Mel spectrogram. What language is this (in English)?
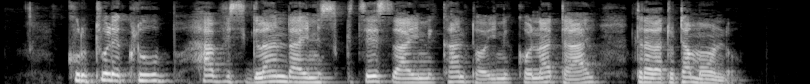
Esperanto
